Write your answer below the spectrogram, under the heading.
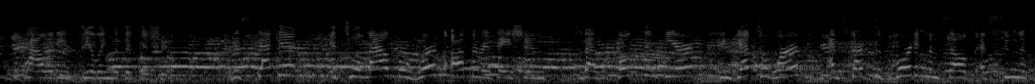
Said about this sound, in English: So for those that can't hear over AOC's bullshit, there's a whole audience of people screaming to close the border.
